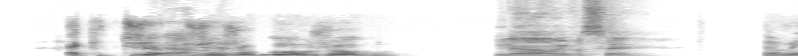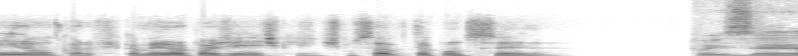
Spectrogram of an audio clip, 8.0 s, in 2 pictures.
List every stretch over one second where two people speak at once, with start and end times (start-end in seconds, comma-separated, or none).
none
